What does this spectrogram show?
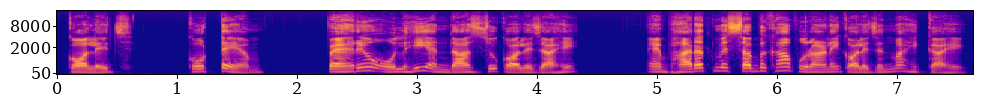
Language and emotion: Sindhi, neutral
